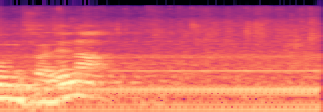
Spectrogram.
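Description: A man's voice speaking into a microphone for about the first half-second. Under it, and on through the pause that follows, runs a steady low hum with a fast, even pulsing, like a motor running.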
